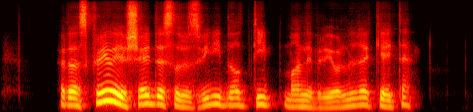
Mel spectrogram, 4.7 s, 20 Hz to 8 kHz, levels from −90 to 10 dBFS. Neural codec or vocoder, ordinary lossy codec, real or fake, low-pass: codec, 16 kHz, 0.3 kbps, FocalCodec; none; fake; none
